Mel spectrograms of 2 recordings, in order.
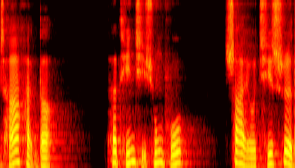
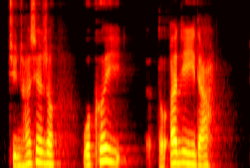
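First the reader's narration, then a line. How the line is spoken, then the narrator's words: Stern, sharp. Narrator (Chinese): 警察厉声道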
